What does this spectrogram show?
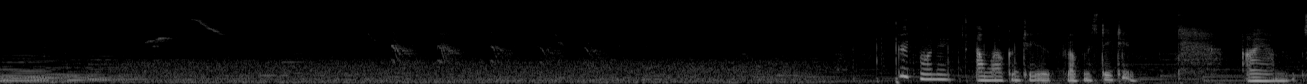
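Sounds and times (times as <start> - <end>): outdoor background noise: 0.0 - 11.7
birds calling: 0.5 - 8.3.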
